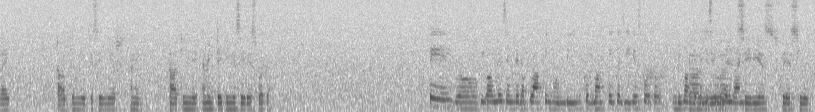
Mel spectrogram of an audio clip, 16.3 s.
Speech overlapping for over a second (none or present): present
